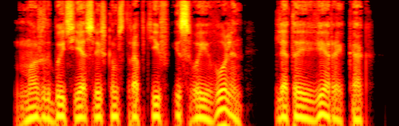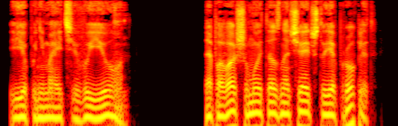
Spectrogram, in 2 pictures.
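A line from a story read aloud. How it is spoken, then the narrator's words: Quiet clarifying. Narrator (Russian): тихо уточнил я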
